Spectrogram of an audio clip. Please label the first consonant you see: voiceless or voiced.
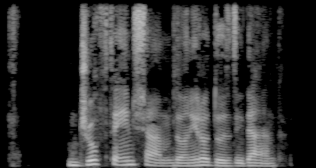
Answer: voiced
